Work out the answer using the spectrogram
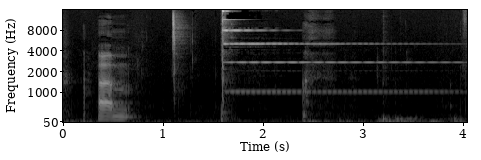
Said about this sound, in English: Fucking bell! Ting! Ting.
